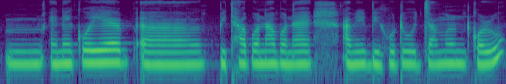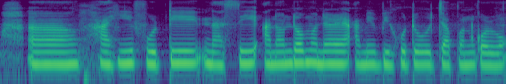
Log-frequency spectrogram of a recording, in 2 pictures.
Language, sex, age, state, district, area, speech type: Assamese, female, 18-30, Assam, Tinsukia, urban, spontaneous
